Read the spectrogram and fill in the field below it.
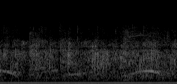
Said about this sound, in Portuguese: Eu vou repetir isso, porque esse aplauso tem que ser mais forte.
